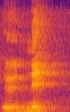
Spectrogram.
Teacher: C'est une consonne nasale, occlusive, dentale, sonore.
